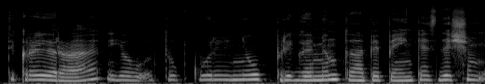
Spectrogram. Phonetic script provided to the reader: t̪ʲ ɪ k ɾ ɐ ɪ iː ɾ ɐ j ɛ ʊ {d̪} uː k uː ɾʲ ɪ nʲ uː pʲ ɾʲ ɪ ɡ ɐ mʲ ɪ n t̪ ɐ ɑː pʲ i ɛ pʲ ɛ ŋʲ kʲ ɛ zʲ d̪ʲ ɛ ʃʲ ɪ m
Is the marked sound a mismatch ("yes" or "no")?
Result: yes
